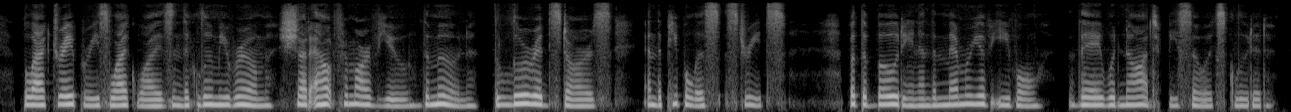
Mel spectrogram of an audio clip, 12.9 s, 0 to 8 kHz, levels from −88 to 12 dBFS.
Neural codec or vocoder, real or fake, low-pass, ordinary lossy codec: none; real; 7.2 kHz; MP3, 48 kbps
